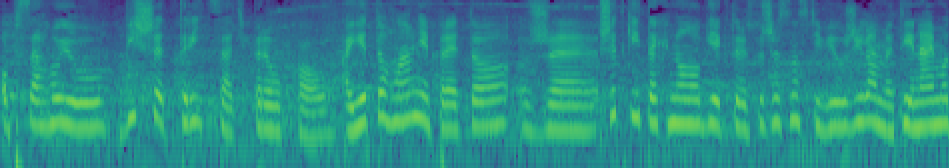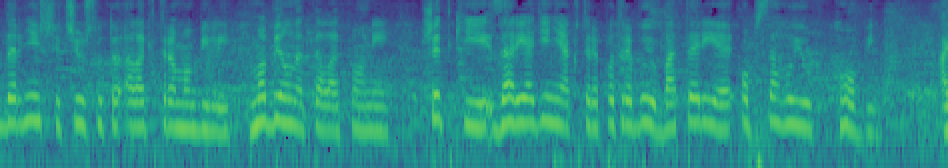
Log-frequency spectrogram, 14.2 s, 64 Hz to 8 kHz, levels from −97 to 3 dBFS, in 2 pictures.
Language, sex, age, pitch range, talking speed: Slovak, female, 30-49, 200-230 Hz, 140 wpm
